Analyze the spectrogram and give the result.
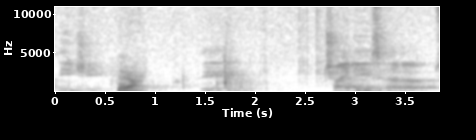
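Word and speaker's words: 虹: So, for instance, the character for rainbow, which is pronounced Niji, Yeah.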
